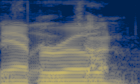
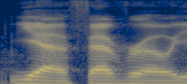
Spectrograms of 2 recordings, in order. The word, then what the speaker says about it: Favreau: So, I think John Favreau I don't know how you say it. Favreau. – Favreau, yeah.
